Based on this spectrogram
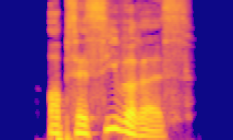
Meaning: strong/mixed nominative/accusative neuter singular comparative degree of obsessiv
- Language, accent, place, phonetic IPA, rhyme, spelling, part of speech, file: German, Germany, Berlin, [ɔpz̥ɛˈsiːvəʁəs], -iːvəʁəs, obsessiveres, adjective, De-obsessiveres.ogg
